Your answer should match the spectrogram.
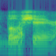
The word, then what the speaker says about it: Boucher: the one and only herself miss Boucher how are you today ma'am I'm doing well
